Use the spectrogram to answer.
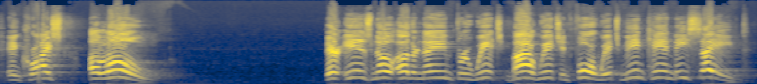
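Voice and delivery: high, forceful pulpit proclamation; impassioned preaching. Real, not acted. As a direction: proclaim it, stretching the key words.

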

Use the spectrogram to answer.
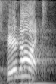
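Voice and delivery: loud booming announcement; big heralding shout; angel's proclamation. Acted. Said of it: "the first thing this angel said is".

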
